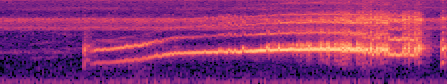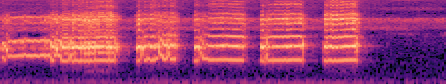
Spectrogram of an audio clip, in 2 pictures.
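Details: Female red junglefowl lure call for attracting males and other females: a long rising drawn note swelling in loudness, followed by five or six short, sharp cackled notes.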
